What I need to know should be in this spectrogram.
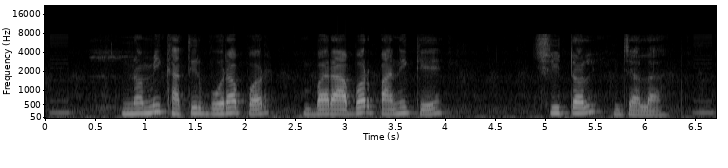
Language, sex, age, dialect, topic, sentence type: Bhojpuri, male, 25-30, Southern / Standard, agriculture, statement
